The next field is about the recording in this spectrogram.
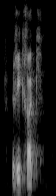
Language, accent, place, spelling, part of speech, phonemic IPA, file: French, France, Lyon, ric-rac, adverb, /ʁi.kʁak/, LL-Q150 (fra)-ric-rac.wav
- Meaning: 1. spot on; exactly 2. just about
